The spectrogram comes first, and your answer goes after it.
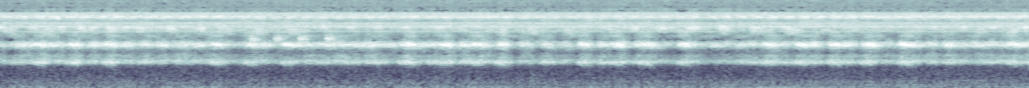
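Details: Frogs at night keep up an unbroken chorus of quick, rattling croaks. Bright pulses recur several times a second over a constant wall of overlapping calls.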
